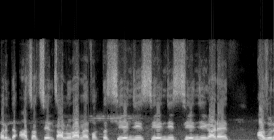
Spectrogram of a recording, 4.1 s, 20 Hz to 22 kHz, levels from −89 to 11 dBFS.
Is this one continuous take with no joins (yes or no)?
no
